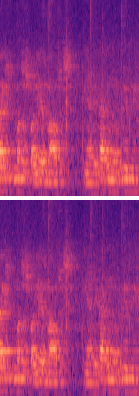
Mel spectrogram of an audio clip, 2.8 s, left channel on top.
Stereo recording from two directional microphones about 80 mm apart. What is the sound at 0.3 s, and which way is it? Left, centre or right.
Speech, centre.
